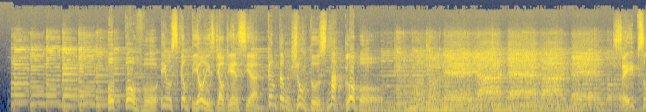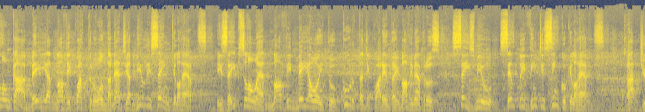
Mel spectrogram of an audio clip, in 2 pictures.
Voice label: Radio 1100kHz; Radio Globo SP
